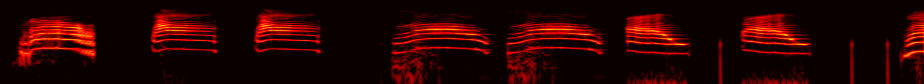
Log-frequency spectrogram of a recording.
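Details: A mother cat repeatedly meows for her kittens: around eight clear, bright calls in quick succession, some bending downward at the end, separated by short silences.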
